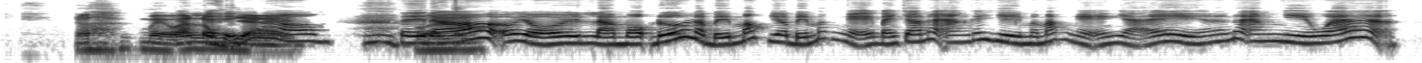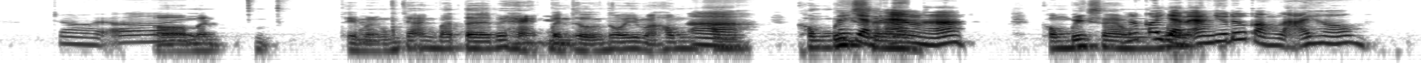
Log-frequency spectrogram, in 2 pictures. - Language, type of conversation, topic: Vietnamese, unstructured, Bạn đã bao giờ nghĩ đến việc nhận nuôi thú cưng từ trại cứu hộ chưa?
- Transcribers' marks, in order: static; laughing while speaking: "Ờ"; laughing while speaking: "kiểng"; tapping; tsk; other noise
